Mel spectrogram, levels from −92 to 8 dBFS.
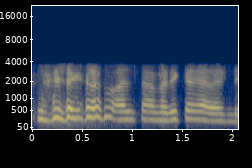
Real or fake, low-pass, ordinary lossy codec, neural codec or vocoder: real; 3.6 kHz; none; none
